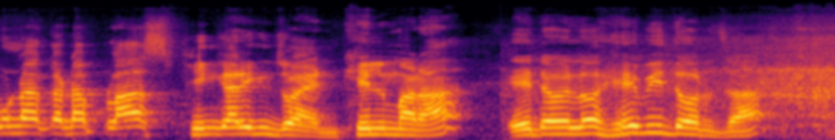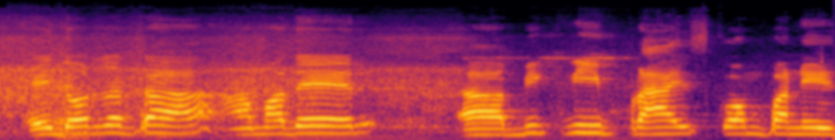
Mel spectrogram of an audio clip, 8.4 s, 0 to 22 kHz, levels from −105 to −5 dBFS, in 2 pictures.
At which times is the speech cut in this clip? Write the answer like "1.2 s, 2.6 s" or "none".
2.4 s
